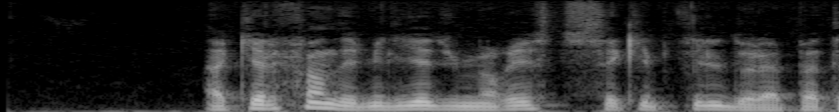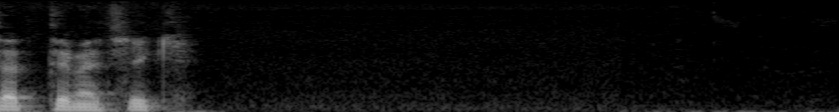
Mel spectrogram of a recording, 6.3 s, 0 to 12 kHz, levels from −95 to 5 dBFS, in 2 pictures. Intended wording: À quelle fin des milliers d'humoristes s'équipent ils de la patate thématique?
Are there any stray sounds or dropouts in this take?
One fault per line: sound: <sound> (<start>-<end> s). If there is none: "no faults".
no faults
